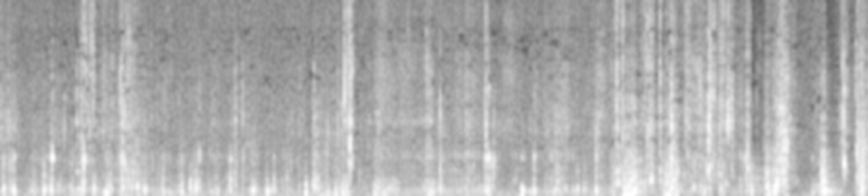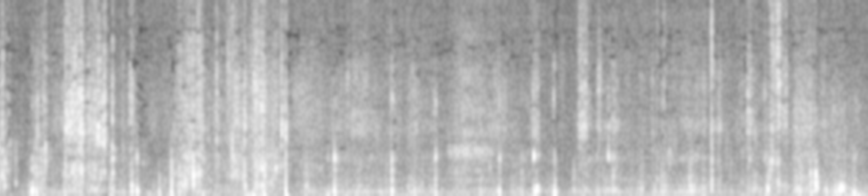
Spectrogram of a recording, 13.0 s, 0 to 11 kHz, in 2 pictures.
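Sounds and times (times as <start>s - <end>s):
person chewing: 0.0s - 13.0s
mouth clicks and smacks: 5.2s - 13.0s.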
